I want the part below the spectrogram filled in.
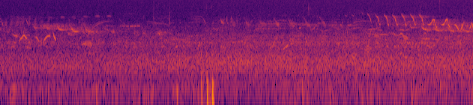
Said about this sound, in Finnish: Pajulintu. Pajulintu oli siinä, joo.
